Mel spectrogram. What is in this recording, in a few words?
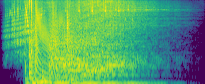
Zanuka Companion Stomp Burst; Warframe; Characters; Abilities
